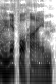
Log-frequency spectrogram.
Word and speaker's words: Niflheim: I've been saying Niflheim. – Niflheim? – That's about right.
